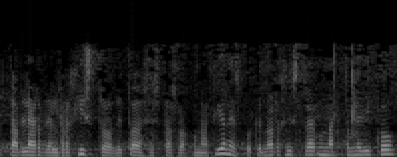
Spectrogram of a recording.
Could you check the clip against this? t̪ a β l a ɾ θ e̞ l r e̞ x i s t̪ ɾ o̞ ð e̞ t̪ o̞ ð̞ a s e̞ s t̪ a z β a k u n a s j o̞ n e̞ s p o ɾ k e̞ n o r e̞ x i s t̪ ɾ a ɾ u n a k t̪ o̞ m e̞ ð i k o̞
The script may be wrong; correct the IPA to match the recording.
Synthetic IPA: t̪ a β l a ɾ ð e̞ l r e̞ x i s t̪ ɾ o̞ ð e̞ t̪ o̞ ð̞ a s e̞ s t̪ a z β a k u n a θ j o̞ n e̞ s p o ɾ k e̞ n o r e̞ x i s t̪ ɾ a ɾ u n a k t̪ o̞ m e̞ ð i k o̞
